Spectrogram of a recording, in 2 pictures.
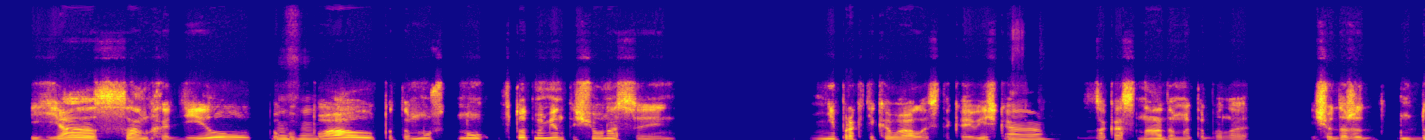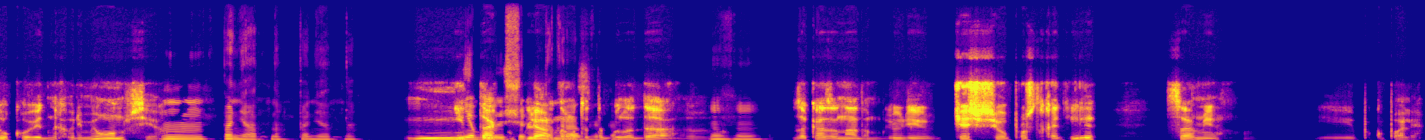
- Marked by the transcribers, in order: other background noise
- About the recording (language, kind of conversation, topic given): Russian, podcast, Что важно помнить при приготовлении еды для пожилых людей?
